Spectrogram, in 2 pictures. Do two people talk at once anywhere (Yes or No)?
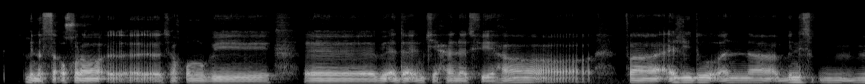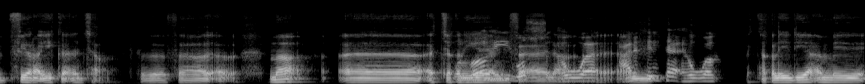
Yes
